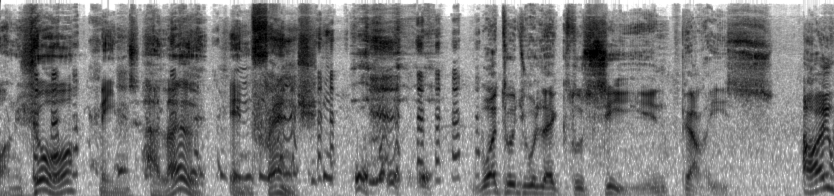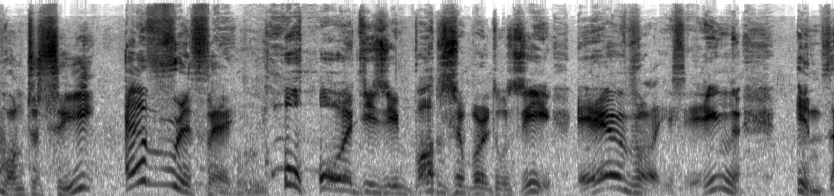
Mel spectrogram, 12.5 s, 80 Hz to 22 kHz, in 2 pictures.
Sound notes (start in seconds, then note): 2.9 chuckles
